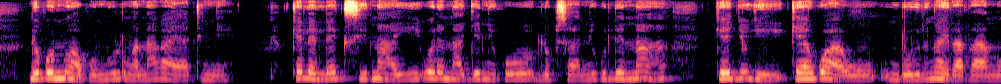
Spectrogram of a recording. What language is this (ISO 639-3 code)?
mas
